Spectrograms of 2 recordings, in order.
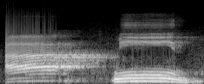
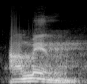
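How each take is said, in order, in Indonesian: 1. A pertama panjang, m-nya tidak ganda. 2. Bunyi vokalnya condong ke e. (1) "A-nya panjang, mimnya panjang, dan mimnya tanpa tasdid" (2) "bacanya dimiringin"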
